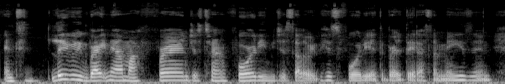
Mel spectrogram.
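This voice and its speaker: A woman of 39, almost forty, talks fast in a fairly low, level voice with vocal fry, a touch mellow and slightly rough. Drunk in her cruise ship cabin, she rambles to camera for her vlog, heartfelt and effusive, swearing and losing her train of thought, over faint background noise.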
